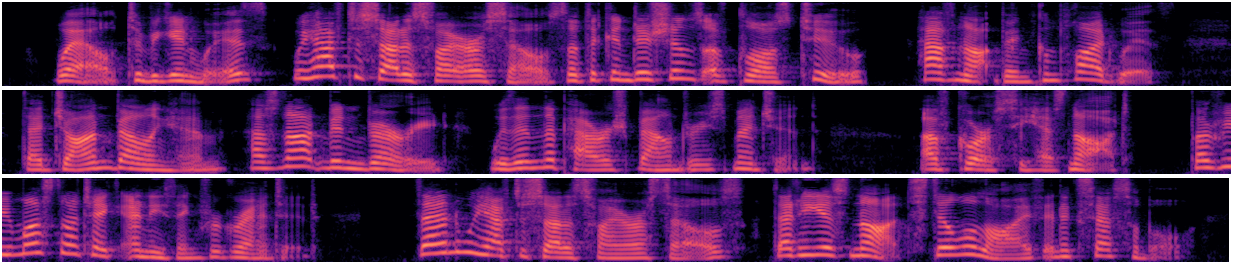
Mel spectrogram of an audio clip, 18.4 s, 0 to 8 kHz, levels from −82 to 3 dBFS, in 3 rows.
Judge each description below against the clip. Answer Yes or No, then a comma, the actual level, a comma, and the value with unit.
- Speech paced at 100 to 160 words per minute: No, average, 190 wpm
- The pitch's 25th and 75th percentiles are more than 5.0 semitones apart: Yes, wide, 5.5 semitones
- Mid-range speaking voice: No, high, 210 Hz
